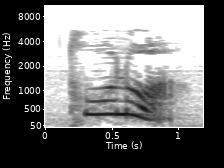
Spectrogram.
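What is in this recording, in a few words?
"脱落", Mandarin Chinese; hsk; chinese-flashcards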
